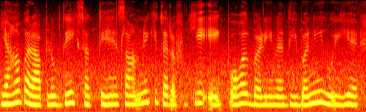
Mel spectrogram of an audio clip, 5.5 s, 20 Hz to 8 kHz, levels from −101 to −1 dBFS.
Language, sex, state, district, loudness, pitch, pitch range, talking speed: Hindi, female, Bihar, Begusarai, -22 LUFS, 235 Hz, 225-260 Hz, 195 wpm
